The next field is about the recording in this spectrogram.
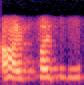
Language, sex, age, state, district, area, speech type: Odia, female, 18-30, Odisha, Kendujhar, urban, conversation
